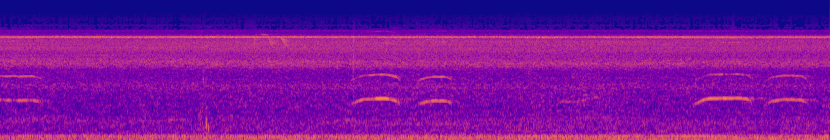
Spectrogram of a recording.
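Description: Young macaque giving short, arched, whistle-like coo calls: one at the start, then two pairs about five seconds apart. This is a young monkey whistling for milk. The calls sit over a steady high hiss and a low rumble.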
